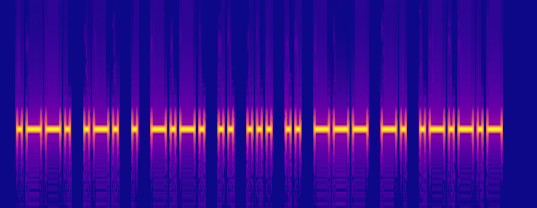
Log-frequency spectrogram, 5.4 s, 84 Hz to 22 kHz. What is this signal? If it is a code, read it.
Morse code, heard as a keyed tone, about 25 wpm, 700 Hz. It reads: PRECISION.
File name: practice / 25wpm / Difficult Sentences with Hints - 25wpm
